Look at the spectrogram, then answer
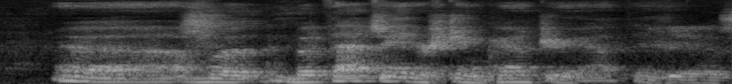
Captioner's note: laughs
